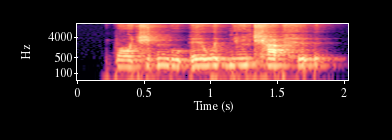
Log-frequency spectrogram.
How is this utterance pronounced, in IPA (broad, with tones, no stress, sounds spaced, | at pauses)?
p ɔ˨ t͡ɕ ɪ˦ ʔ ŋ u˨ ʔ e˦ w ɪ˦ ʔ ɡ ĩ˦ t͡ɕʰ ä˦ ʔ h ɪ˦ ʔ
